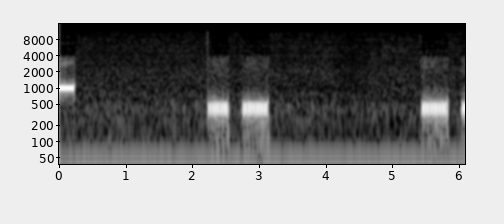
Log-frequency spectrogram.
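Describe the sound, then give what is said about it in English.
Telephone voicemail tones: a short, high beep at the start, then after a silence two lower, steady tone bursts, a longer pause, and two more of the same lower tones. “Welcome to voicemail. The person you have called is unavailable. Please leave a message after the tone.”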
